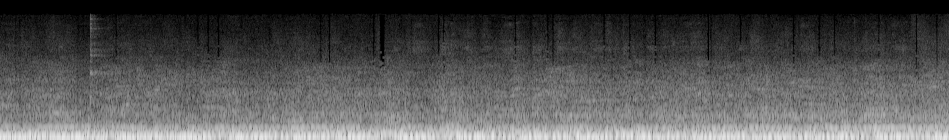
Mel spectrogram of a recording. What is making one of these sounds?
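Loud electronic music with a deep droning bass plays steadily.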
